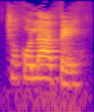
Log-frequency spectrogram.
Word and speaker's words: tsokolate: Chocolate Tsokolate Tsokolate Tso (pronounced cho) tso ko la te tsokolate And I have a mochi here.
